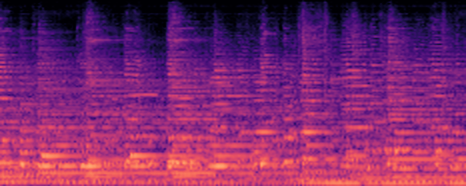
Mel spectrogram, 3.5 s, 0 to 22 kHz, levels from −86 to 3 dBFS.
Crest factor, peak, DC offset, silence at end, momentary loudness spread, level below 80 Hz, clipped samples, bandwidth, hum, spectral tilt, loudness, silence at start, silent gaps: 14 dB; -6 dBFS; 0.1%; 0 s; 4 LU; -34 dBFS; under 0.1%; over 20 kHz; none; -5.5 dB/octave; -21 LUFS; 0 s; none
